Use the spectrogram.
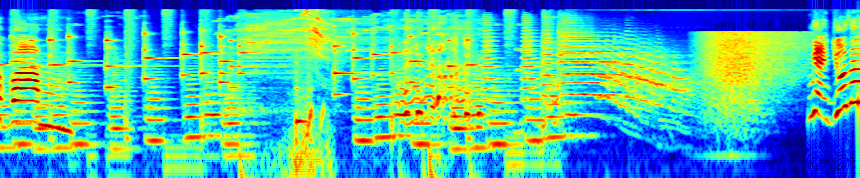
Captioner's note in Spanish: Música Alegre; Risas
